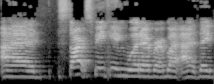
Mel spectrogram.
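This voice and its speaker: A woman's raised, projected voice with a bright, sharp tone, at a fairly slow pace. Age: 20s. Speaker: podcast host and life coach. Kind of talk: casual chat. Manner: scripted narration.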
